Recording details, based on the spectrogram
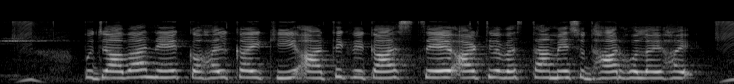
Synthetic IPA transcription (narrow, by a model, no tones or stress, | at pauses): pud͡ʒabanekəɦəlkəkiaːɾt̪ʰɪkʋikasːeaɾt̪ʰəʋjəʋəst̪ʰamesud̪ʱaɾɦoləjɦəj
